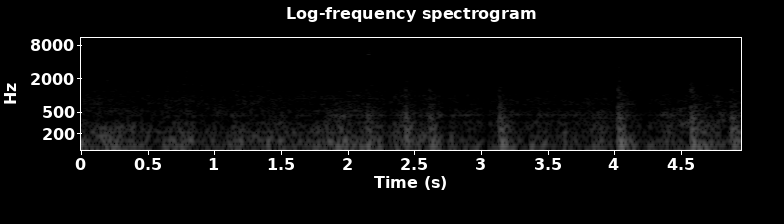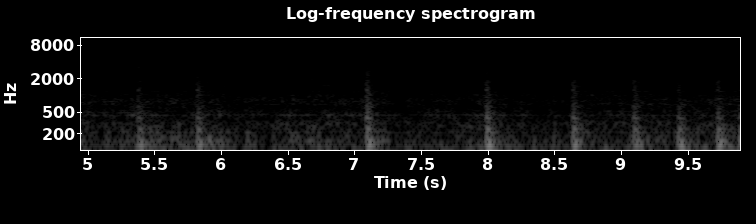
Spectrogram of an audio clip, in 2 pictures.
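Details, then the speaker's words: 2010 Toyota Corolla Matrix, parked, after a sideswipe accident repair: irregular dull pops and creaks from both sides equally as the steering is turned tight at full lock, controllable by wheel angle; steering creak and pop, no leaking boots seen. "tight turns uh you get some creaking at both ends it's not coming from one tire specifically or one side of the car side on both sides um sounds about the same"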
